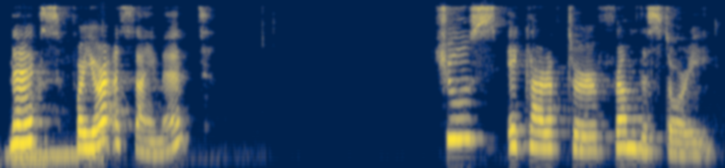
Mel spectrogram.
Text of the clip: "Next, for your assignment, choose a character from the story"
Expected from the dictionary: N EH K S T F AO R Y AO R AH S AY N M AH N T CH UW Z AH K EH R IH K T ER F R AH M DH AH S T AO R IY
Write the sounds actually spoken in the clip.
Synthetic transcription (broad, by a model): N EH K S T F AO R Y AO R AH S AY N M AH N T CH UW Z AH K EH R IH K T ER F R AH M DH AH S T AO R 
